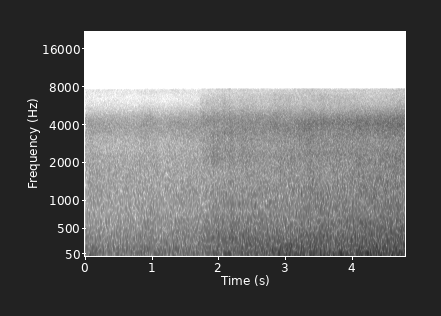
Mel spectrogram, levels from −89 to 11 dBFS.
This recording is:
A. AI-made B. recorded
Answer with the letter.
B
